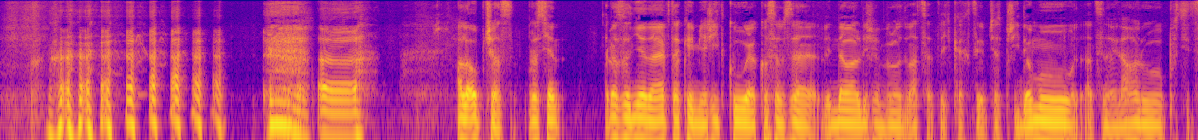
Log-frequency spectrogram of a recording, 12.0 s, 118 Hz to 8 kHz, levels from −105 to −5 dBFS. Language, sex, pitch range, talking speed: Czech, male, 90-105 Hz, 130 wpm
